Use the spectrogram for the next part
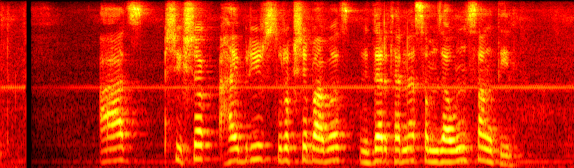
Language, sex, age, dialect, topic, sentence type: Marathi, female, 56-60, Standard Marathi, banking, statement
